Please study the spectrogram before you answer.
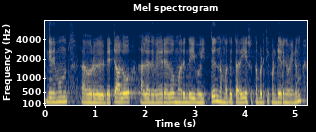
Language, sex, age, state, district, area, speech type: Tamil, male, 18-30, Tamil Nadu, Salem, urban, spontaneous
